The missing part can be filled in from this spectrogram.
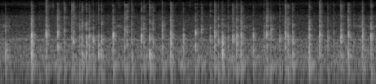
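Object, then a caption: Glass tablet touchscreen. Fingertips of both hands tap quickly and irregularly on the glass touchscreen of a white iPad lying flat on a mat. Each tap is a short, dry, quiet click with almost no ring, centered in the mids with little low or high content.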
